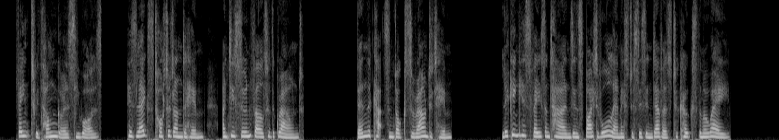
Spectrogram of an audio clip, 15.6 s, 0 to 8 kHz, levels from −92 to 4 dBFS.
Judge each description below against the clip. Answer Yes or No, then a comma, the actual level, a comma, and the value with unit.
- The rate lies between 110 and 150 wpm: No, average, 160 wpm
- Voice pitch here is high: Yes, high, 215 Hz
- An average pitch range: Yes, average, 3.8 semitones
